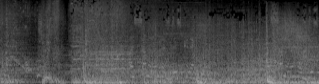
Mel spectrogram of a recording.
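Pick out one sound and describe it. Magic spells crackle and blast in a hectic battle.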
